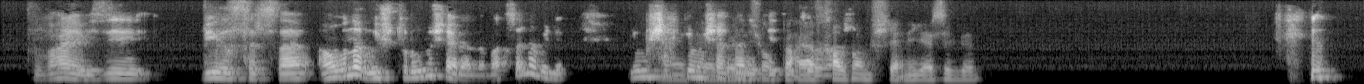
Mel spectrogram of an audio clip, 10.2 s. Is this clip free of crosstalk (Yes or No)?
No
